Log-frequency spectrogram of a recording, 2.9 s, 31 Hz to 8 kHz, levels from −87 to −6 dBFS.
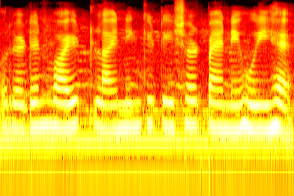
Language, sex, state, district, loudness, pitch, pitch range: Hindi, female, Chhattisgarh, Bilaspur, -14 LUFS, 220 Hz, 210-225 Hz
